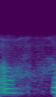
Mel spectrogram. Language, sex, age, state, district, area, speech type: Manipuri, female, 45-60, Manipur, Kangpokpi, urban, conversation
